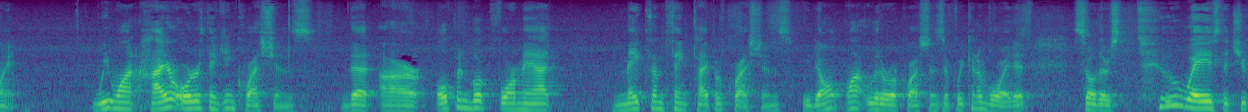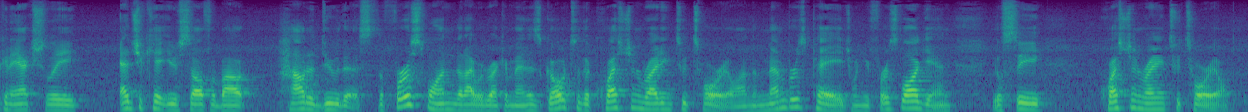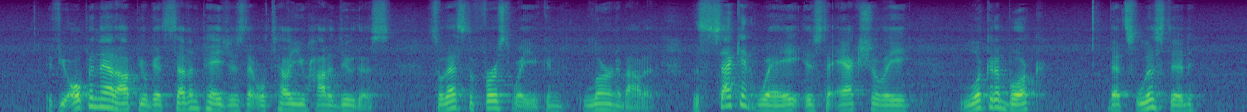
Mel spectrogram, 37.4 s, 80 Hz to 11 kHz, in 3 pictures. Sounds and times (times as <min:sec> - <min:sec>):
Speech: 0:00.0 - 0:00.3, 0:00.9 - 0:37.0.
